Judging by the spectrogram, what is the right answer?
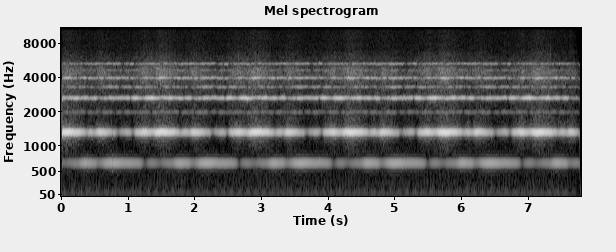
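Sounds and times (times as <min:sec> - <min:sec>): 
E4 organ note on a Mellotron MKII: 0:00.0 - 0:07.7.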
